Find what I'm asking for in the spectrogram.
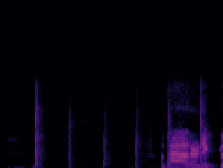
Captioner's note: claps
